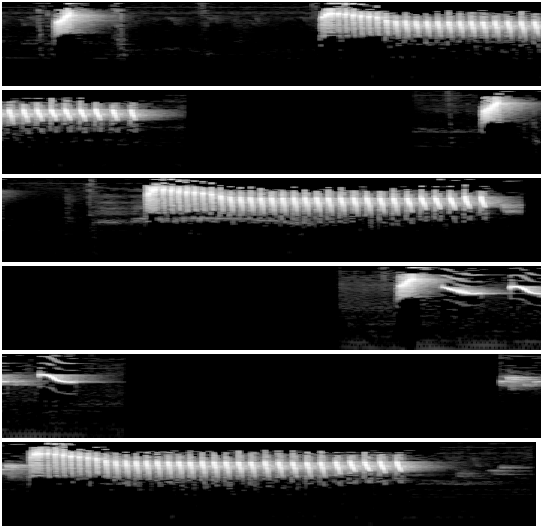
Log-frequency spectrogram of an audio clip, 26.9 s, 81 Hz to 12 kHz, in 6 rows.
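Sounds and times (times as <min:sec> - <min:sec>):
bulbul singing: 0:00.0 - 0:06.0, 0:08.0 - 0:09.2, 0:10.2 - 0:13.4, 0:16.8 - 0:19.0, 0:22.2 - 0:26.8.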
